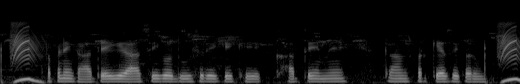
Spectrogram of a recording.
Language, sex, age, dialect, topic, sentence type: Hindi, male, 18-24, Kanauji Braj Bhasha, banking, question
